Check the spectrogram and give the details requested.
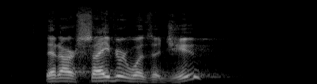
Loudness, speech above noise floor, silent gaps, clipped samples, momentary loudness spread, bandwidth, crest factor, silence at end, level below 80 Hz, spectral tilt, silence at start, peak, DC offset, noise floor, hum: -29 LUFS; 55 dB; none; under 0.1%; 12 LU; 16 kHz; 20 dB; 1.15 s; -82 dBFS; -2.5 dB/octave; 0.45 s; -12 dBFS; under 0.1%; -84 dBFS; none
